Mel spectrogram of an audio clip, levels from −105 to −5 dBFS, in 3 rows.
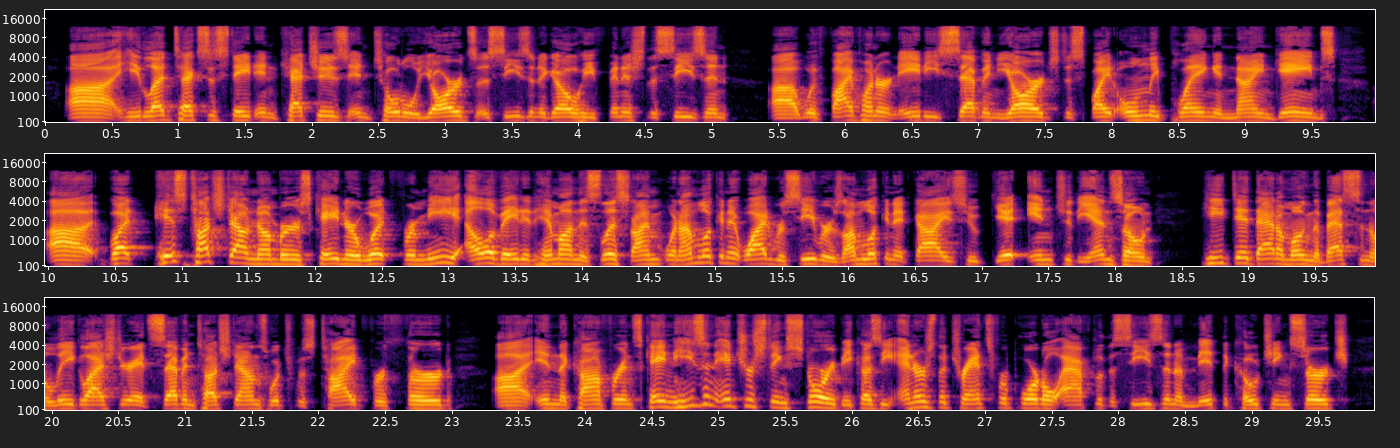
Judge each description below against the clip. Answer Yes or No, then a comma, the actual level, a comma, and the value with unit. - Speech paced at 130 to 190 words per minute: No, fast, 205 wpm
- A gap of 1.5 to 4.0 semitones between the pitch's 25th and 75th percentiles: Yes, average, 2.8 semitones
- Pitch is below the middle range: No, medium, 150 Hz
